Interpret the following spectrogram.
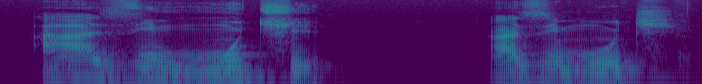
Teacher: É o mu que é a sílaba tônica.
